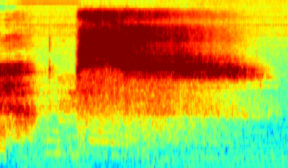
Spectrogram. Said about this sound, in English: Come on, I just want you to do something with me right now. I want everybody to just take a big old deep breath.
